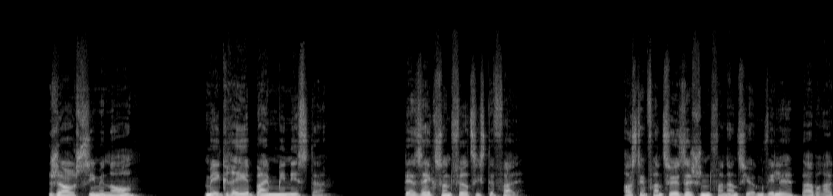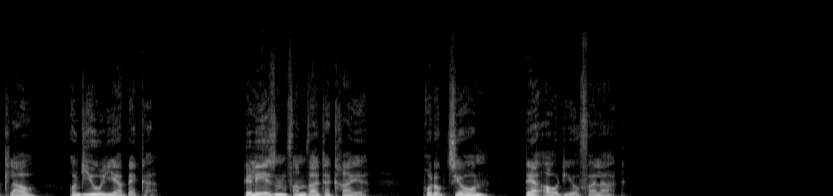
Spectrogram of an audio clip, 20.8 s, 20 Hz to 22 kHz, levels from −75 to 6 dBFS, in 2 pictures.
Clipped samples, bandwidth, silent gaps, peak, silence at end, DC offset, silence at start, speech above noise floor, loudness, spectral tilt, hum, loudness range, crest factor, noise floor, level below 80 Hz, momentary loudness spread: under 0.1%; 16 kHz; 7.53-7.65 s, 13.27-13.40 s; -4 dBFS; 2.75 s; under 0.1%; 0.6 s; over 70 dB; -22 LUFS; -6 dB/octave; none; 4 LU; 20 dB; under -90 dBFS; -44 dBFS; 12 LU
